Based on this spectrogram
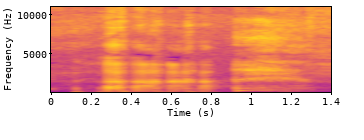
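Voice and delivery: a brief real chuckle; quick laugh to himself; short laugh. Real, not acted. Laughs after closing the lesson. (tawa singkat)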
